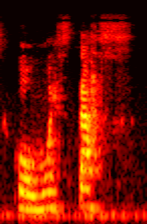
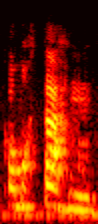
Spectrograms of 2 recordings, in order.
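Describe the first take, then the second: First: The s sounds are clearly pronounced. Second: The s sounds are dropped. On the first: The speaker calls it right. "es cómo estás" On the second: The speaker calls it wrong. "no es cómo estás"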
